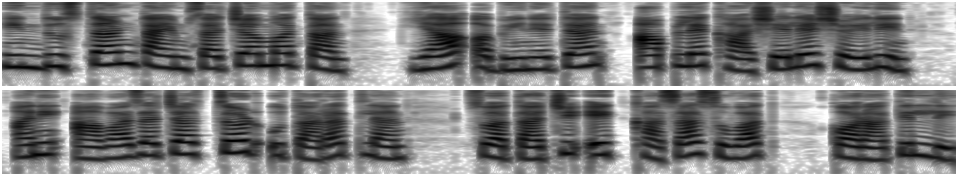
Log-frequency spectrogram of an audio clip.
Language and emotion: Goan Konkani, neutral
